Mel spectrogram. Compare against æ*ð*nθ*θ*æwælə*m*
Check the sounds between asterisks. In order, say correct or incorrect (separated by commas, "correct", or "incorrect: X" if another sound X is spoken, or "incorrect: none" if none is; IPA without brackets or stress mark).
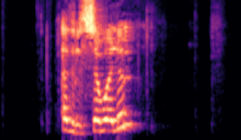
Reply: correct, incorrect: s, correct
